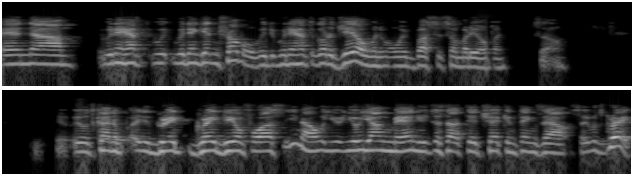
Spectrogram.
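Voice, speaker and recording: Raising and projecting his voice, a man speaks at a fairly quick pace with a bright, sharp tone, a high pitch and ordinary pitch variation. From Japan, Tokyo. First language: Japanese. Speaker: former wrestling manager. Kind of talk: interview. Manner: halting.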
